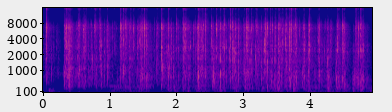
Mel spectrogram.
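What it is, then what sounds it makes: Plastic foil candy bag. A small green printed plastic foil bag of Fruit Perfect Match gummy candies, full of gummies, is held, crinkled, squeezed and turned over by gloved fingertips, with other sweets lying unused on a wooden table. After a brief quiet start, a dense, bright, continuous crinkling of foil fills the clip, with many sharp crackles and almost no low end.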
